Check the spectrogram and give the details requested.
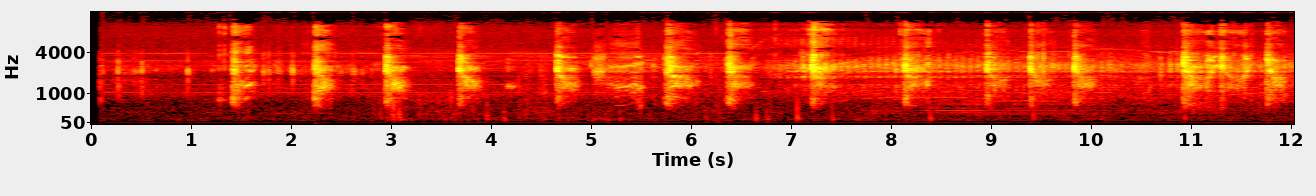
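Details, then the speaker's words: About fifteen short, harsh, wet coughs in irregular runs with throat clearing, from a 29-year-old with cystic fibrosis bringing up thick mucus "like glue in my lungs"; productive cough. "that is what I cough up it's like glue in my lungs what every kid adult sister fibrosis does"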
